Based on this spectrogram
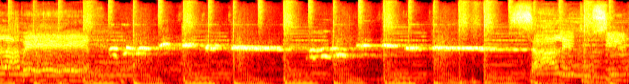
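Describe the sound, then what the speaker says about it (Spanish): A clear whistled melody, sustained notes gliding between pitches, rides over a bouncy rhythmic musical backing with steady beats. "Sale tu silbido y ya no hay nada que temer."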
